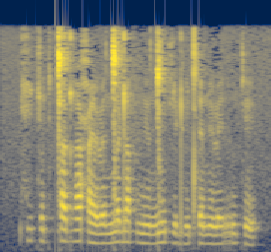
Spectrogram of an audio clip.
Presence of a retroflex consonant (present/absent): present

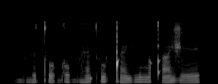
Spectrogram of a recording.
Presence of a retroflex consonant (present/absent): absent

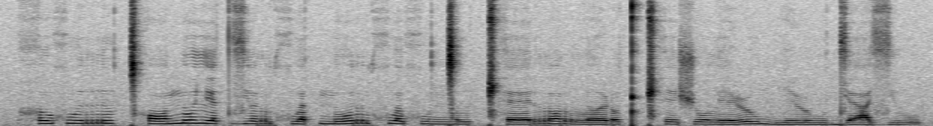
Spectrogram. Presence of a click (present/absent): present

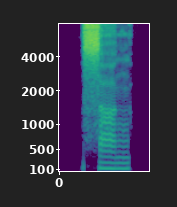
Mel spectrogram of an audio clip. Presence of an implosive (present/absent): absent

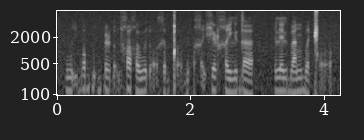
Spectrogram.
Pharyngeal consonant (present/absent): absent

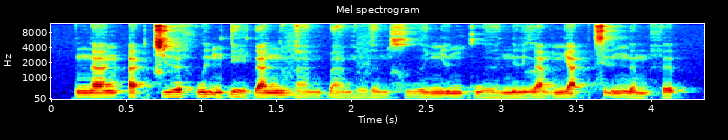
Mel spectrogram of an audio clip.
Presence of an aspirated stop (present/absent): absent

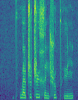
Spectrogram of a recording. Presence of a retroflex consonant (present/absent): present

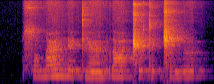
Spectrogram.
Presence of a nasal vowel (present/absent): present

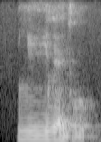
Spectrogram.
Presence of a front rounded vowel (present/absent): absent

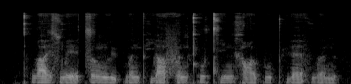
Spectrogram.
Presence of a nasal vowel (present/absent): absent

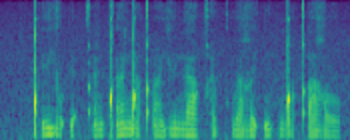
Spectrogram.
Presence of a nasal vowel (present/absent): present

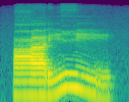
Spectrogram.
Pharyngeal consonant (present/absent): present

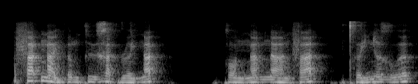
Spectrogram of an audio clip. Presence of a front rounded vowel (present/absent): absent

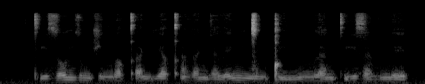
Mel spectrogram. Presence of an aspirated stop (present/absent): absent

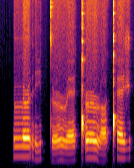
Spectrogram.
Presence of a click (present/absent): present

